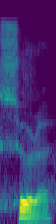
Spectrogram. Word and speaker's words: Surah: a Surah a Surah in Arabic Surah with a sharp s that's probably developed from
